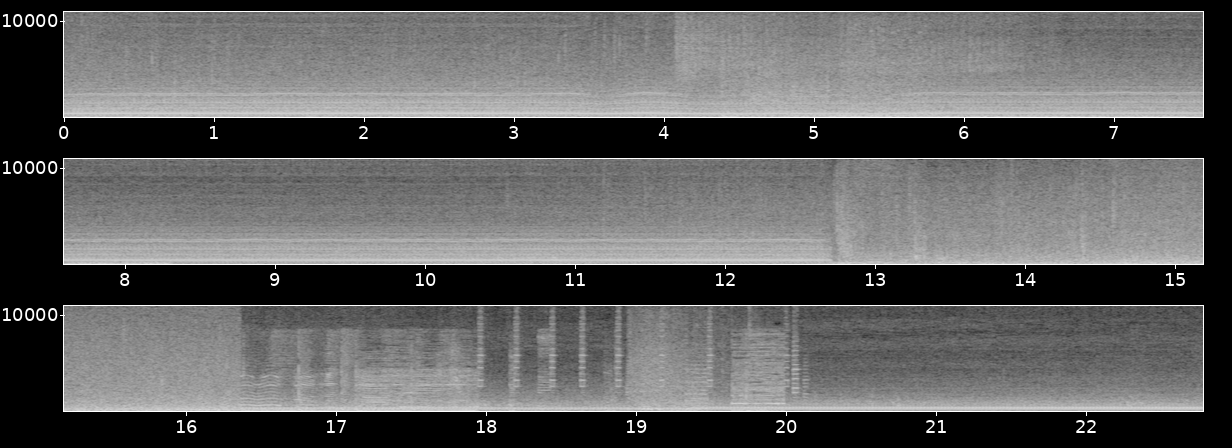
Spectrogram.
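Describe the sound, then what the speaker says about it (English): Fast cars racing and performing stunts around an airport in Saints Row with low gravity, engines droning and revving steadily at close range, a loud burst of roaring noise partway through, with shifting tones and no talk. "A few more stunts at the airport with fast cars and the low gravity cheat."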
